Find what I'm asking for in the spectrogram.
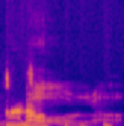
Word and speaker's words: Bono: Bono.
